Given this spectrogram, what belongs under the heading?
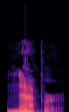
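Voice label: "napper", British English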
